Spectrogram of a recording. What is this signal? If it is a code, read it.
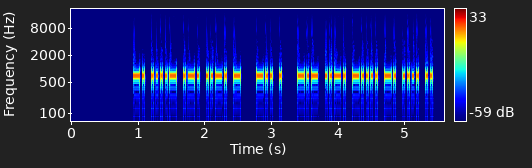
Morse code, heard as a keyed tone, about 36 wpm, 700 Hz. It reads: N4RFT DE KF6NHI
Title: USA Callsign DE Callsign 35wpm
